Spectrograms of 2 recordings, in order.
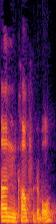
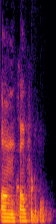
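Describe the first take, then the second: First: The first syllable ends with an 'n' sound. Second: The first syllable ends with an 'ng' sound. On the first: The speaker calls it wrong. "we don't say" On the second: The speaker calls it right. "we say"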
